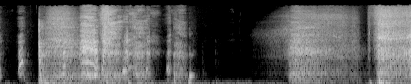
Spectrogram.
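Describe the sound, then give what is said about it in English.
A person takes a really deep breath, heard as two long, breathy rushes of air separated by a quiet pause, with a few short puffs and clicks at the start and a final burst at the end. “Squash just takes a really deep breath.”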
